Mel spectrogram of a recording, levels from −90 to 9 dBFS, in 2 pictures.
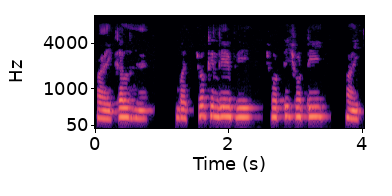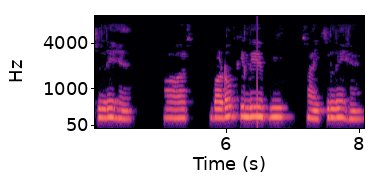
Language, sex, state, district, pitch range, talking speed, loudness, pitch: Hindi, female, Chhattisgarh, Balrampur, 185-210 Hz, 120 wpm, -24 LUFS, 195 Hz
